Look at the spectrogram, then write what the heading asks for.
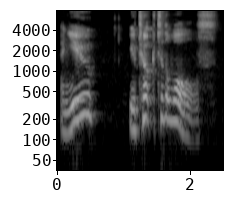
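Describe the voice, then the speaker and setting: A man's voice: high voice, very animated, slow. A man in his twenties casually recapping a tabletop role-play session as game master, telling it with dramatic flair in a room at home. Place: small furnished room at home, indoors.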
